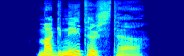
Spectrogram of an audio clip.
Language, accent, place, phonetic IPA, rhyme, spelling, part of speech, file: German, Germany, Berlin, [maˈɡneːtɪʃstɐ], -eːtɪʃstɐ, magnetischster, adjective, De-magnetischster.ogg
- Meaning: inflection of magnetisch: 1. strong/mixed nominative masculine singular superlative degree 2. strong genitive/dative feminine singular superlative degree 3. strong genitive plural superlative degree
